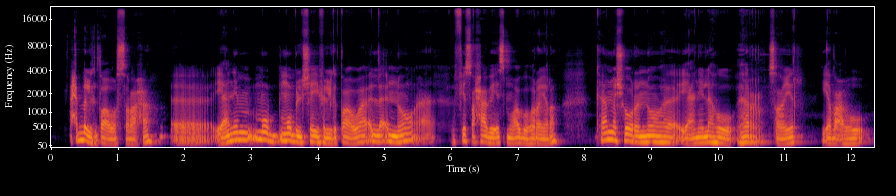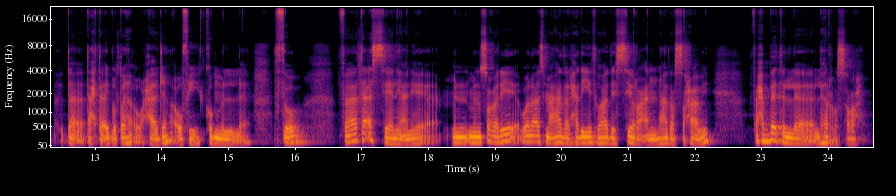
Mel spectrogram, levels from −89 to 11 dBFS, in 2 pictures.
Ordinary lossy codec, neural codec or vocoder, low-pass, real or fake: none; none; none; real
